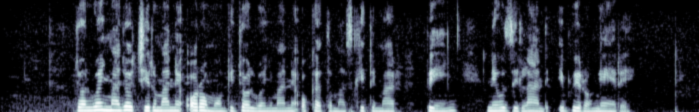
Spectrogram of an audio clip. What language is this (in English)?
Luo (Kenya and Tanzania)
